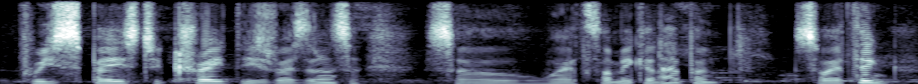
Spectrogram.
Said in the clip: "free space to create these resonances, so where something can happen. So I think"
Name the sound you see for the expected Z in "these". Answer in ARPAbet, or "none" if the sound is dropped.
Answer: Z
